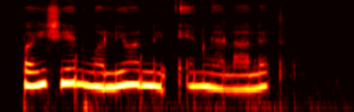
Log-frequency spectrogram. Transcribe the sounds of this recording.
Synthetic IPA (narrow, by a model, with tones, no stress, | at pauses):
pai˦ʃe˦nŋɔ˨ljo˦nɪɛ˦nŋa˨lalɛ˦t̪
